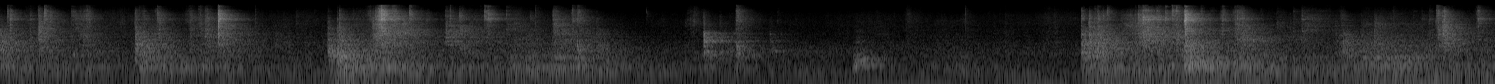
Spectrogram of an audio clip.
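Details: Cockatoos in family life; loud, rasping screeches come in irregular clusters, with a quieter gap mid-way before another burst of harsh calls, in a small indoor room.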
